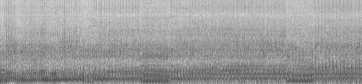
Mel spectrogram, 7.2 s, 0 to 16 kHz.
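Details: Yanmar single-cylinder diesel on a loader after rebuild, upgraded to a 100 mm piston with a No. 2 camshaft. It thumps freely as the revs rise and fall, picking up cleanly without misses. Hard to start the first time, easy after; runs healthy.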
